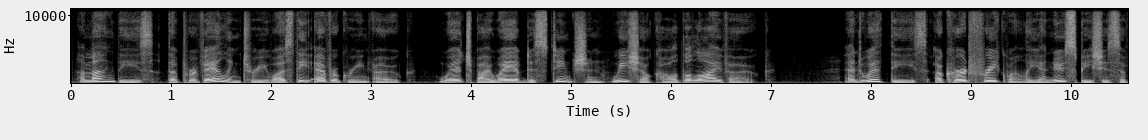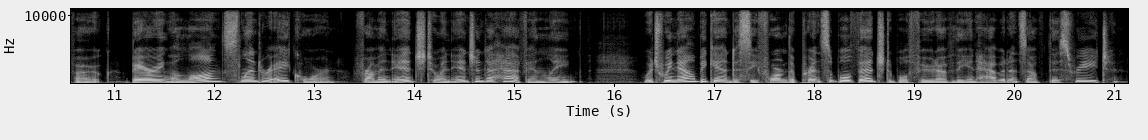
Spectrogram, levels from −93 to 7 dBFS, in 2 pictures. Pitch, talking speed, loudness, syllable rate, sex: 185 Hz, 180 wpm, -19 LUFS, 4.5 syllables/s, female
